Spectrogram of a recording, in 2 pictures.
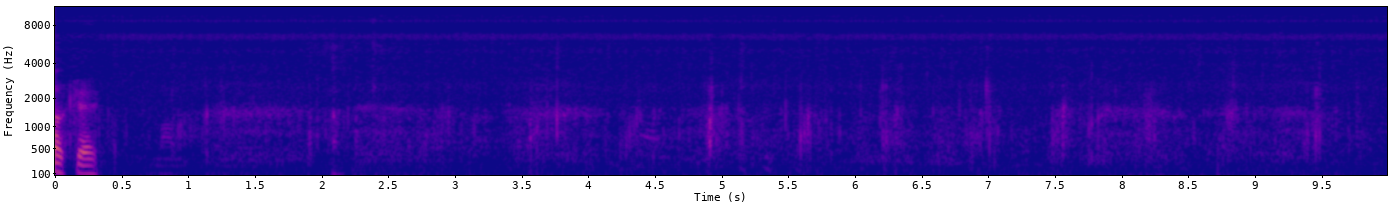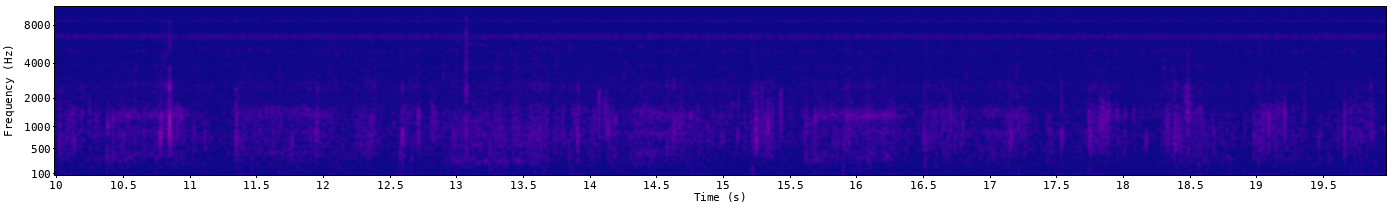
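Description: Leafy undergrowth rustles and swishes as someone pushes through it.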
